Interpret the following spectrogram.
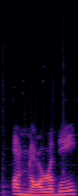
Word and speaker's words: honorable: An honorable person. The word honorable begins with the vowel sound O because the H is silent.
